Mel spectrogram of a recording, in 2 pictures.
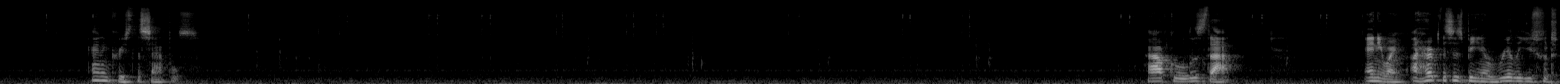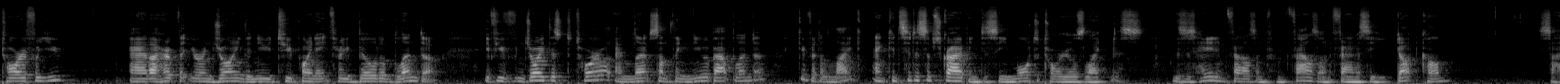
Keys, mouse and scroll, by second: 3.4 right click, 5.0 click, 5.6 right click, 5.8 g, 6.6 right click, 7.0 r, 8.0 right click, 8.2 g, 9.2 click, 9.7 right click, 9.8 g, 11.4 click, 11.7 right click, 12.0 r, 12.7 click, 12.8 g, 13.3 click, 13.7 right click, 13.9 g, 14.6 click, 27.2 g, 30.8 click.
